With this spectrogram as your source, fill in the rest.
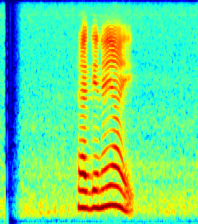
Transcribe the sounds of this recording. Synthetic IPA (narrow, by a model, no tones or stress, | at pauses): ræɡenəjaḭ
